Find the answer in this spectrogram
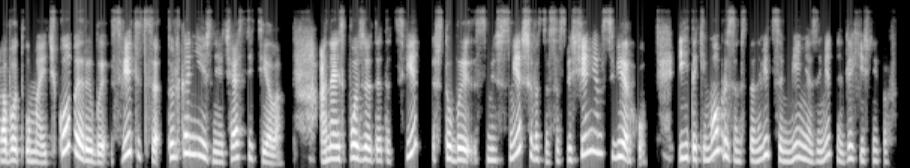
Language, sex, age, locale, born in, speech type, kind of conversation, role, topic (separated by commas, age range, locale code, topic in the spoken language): Russian, female, 40-44, ru-RU, Russia, read, expert-assistant, expert, Почему у некоторых рыб светятся тела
